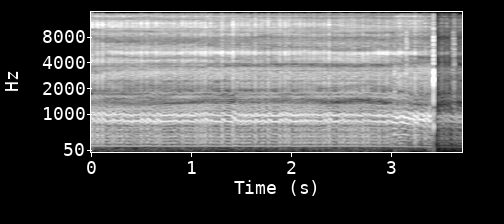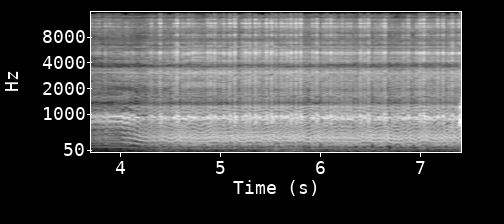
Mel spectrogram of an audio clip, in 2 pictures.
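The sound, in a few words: LRP nitro RC engine idling very low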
